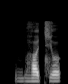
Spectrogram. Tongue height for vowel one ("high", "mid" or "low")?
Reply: low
